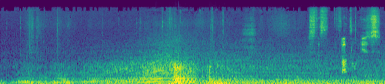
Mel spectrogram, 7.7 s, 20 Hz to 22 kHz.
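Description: A 2018 Mercedes-Benz C63S AMG sedan engine accelerates in first gear with a deep, rising rumble heard from inside the cabin, building steadily before easing off, while people talk over it throughout.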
